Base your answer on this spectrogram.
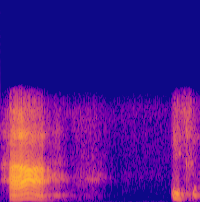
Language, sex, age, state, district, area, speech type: Hindi, male, 45-60, Uttar Pradesh, Mau, urban, conversation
